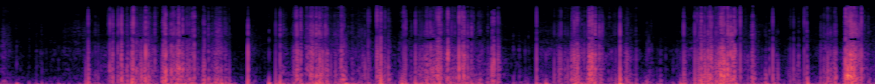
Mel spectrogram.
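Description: Long nails scratch the rough surface of a thin glitter foam craft sheet held upright, producing dense, gritty rasping in repeated bursts. The scratching carries a heavy low rumble beneath brighter crackly texture, with each stroke cutting off quickly.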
